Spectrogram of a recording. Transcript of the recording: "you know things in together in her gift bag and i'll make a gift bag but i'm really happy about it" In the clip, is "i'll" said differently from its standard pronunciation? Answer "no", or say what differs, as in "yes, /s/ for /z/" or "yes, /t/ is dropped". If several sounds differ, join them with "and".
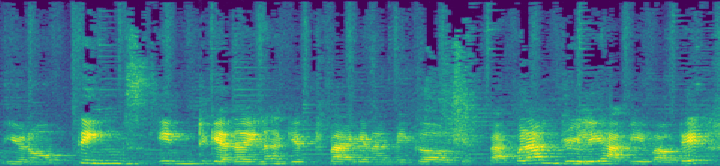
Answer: yes, /n/ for /l/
